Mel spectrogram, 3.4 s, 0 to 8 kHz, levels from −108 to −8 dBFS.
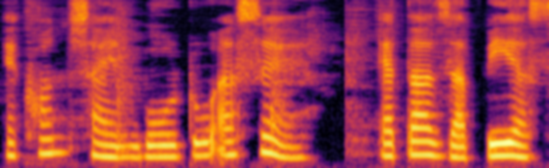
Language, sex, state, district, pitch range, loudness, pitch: Assamese, female, Assam, Sonitpur, 205-240 Hz, -16 LUFS, 225 Hz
